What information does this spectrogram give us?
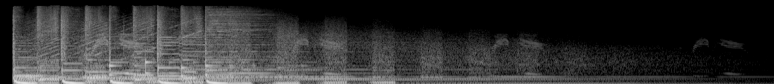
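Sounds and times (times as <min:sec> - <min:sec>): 
beat stinger: 0:01.0 - 0:07.4.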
